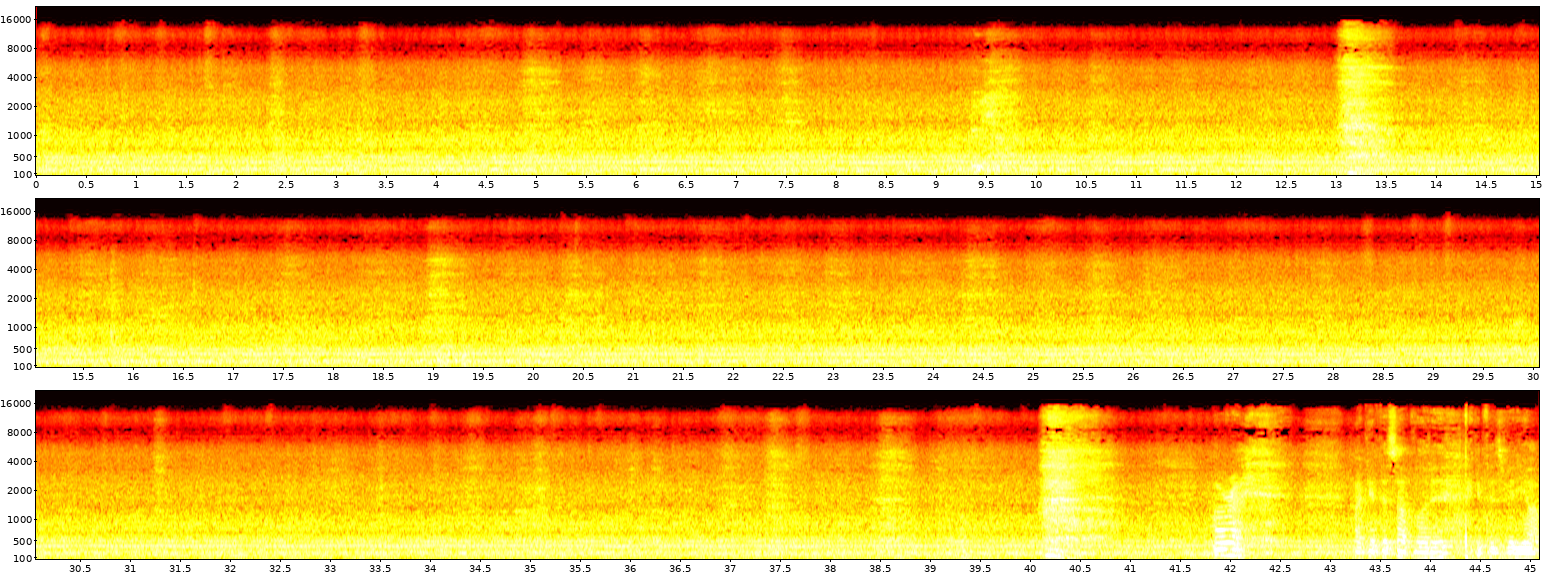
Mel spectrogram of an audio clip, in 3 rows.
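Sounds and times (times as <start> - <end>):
ventilation humming drone: 0.0 - 45.0.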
